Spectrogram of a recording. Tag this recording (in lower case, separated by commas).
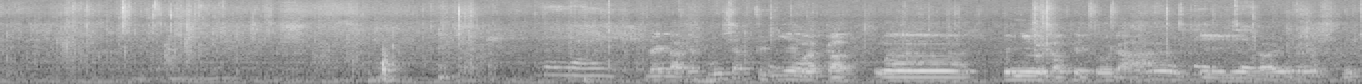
speech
